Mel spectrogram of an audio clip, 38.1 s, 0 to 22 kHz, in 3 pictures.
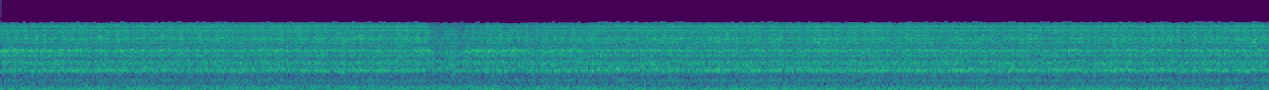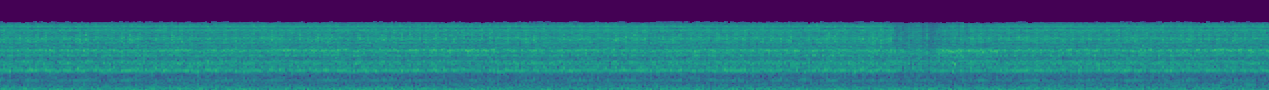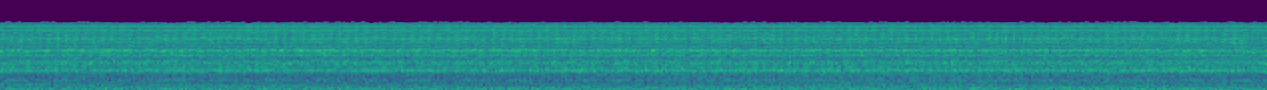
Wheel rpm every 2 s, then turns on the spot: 110, 110, 120, 110, 120, 120, 120, 120, 110, 120, 110, 110, 120, 110, 120, 110, 120, 110, 110.
none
